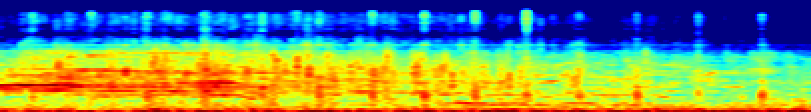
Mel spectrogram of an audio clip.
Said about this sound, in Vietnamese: Thưa quý vị, xin hiếu rất mong là với tiết mục này quý vị sẽ dành những tràng vỗ tay nhiều hơn nữa cho tiếng hát của thầy.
